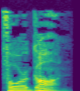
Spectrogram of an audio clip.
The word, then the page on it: foregone: British English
